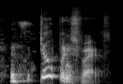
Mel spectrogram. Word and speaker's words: Doofenshmirtz: Doofenshmirtz.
